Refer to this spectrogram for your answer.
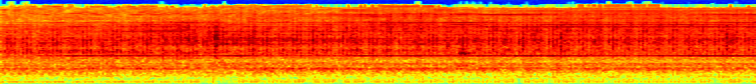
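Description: Diesel idling with an uneven rapid ticking knock over a steady hiss, about three a second; something knocking inside, cause unclear.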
